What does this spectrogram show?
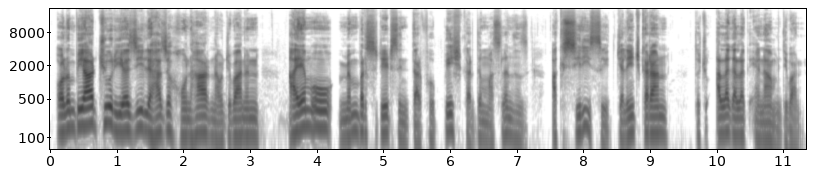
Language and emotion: Kashmiri, neutral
